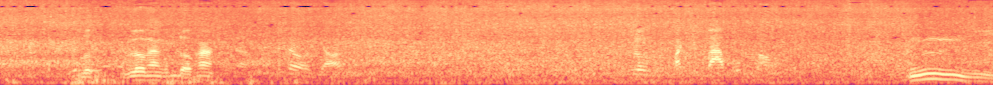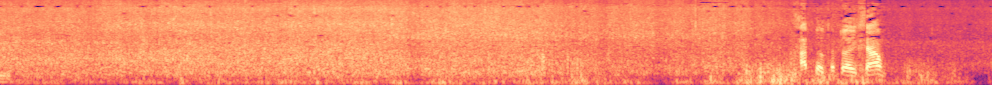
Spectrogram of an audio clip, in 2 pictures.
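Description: Men call out to each other outdoors.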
